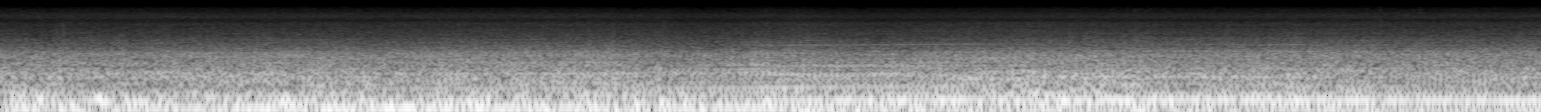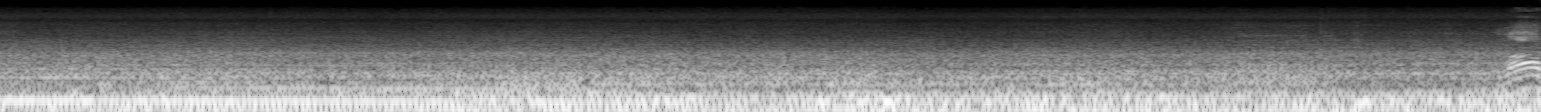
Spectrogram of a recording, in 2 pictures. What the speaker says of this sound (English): So this car has an aftermarket exhaust, so it is loud in here.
